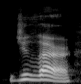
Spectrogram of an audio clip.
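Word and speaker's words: J'ouvert: So anyway, this Juneteenth Juvenet. I guess that's how you pronounce it. Jouvert. Okay. Juver.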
